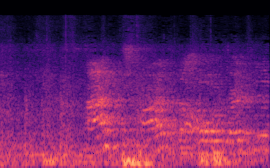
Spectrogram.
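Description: Background chatter of children's voices, starting a little under a second in.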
